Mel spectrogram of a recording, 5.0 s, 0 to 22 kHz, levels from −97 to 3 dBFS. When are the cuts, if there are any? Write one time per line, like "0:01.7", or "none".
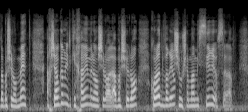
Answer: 0:02.0
0:03.0
0:03.5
